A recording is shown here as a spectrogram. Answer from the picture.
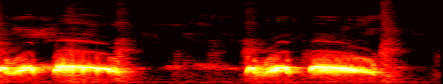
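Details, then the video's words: Cooing male spotted dove urging a hen to lay: two phrases, each a brief throaty note followed by a long, slightly descending hollow coo, separated by about a second of silence. "Tiếng chim cu trống kích mái mau đẻ"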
